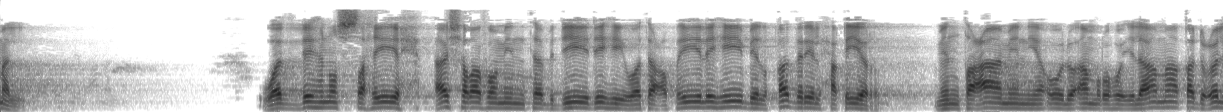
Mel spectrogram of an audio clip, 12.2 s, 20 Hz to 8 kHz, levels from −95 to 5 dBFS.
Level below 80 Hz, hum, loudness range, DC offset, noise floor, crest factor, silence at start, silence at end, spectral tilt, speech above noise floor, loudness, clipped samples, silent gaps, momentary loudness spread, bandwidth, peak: -64 dBFS; none; 3 LU; under 0.1%; -76 dBFS; 18 dB; 0 s; 0 s; -5 dB/octave; 58 dB; -18 LUFS; under 0.1%; none; 6 LU; 6.4 kHz; 0 dBFS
